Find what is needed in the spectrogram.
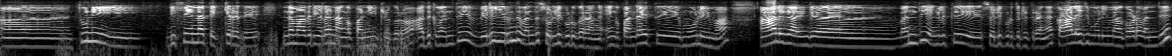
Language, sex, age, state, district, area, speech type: Tamil, female, 30-45, Tamil Nadu, Erode, rural, spontaneous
